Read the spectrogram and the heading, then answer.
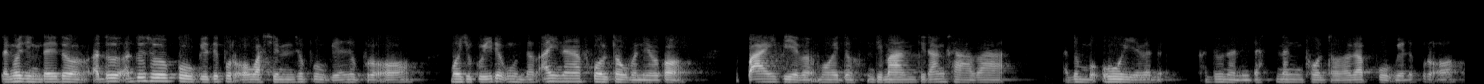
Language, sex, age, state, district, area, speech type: Manipuri, male, 30-45, Manipur, Thoubal, rural, conversation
